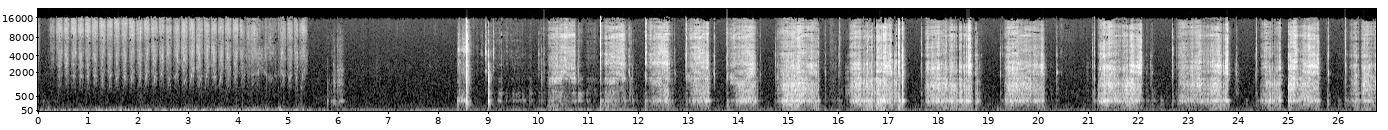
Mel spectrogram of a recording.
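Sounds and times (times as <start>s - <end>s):
dry scraping of chalk being cut: 0.0s - 5.4s, 10.2s - 17.2s, 17.8s - 20.2s, 21.2s - 22.2s, 22.8s - 26.7s.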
